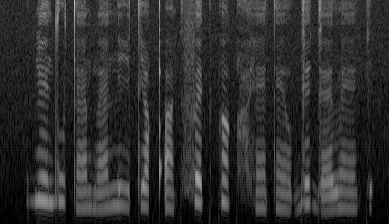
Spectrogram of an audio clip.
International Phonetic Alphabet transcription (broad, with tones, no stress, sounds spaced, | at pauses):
ɠ ẽ˥ d u˥˧ t ɛ̃˩˧ b ɛ̃˩˧ n i˧˩ t i˧˩ qʼ ɛ̃˧˩ k f ɛ˥˧ k q ẽ˥˧ q h ẽ˧ t ẽ˧˩ ʊ̯ ɡ e˥ ɡ ɛ˩˧ ð ẽ˧ k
